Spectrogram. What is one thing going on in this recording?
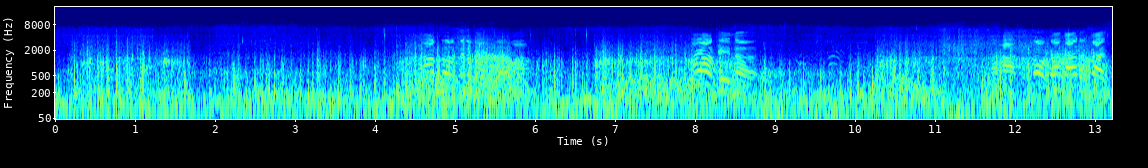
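Wind buffets and rumbles loudly in the open air.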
